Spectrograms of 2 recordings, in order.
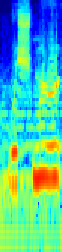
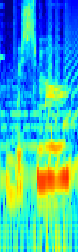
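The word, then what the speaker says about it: Whismur: It's not Wishmer, it's Wismer.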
